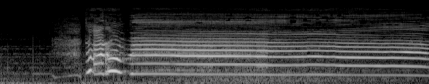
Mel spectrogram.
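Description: A person's anguished cry: a short rising shout about a second in, then one long wail held for about three seconds, its pitch sinking slowly.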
